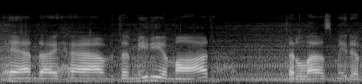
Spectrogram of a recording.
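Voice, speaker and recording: A fairly high-pitched man talks fairly slowly, with noticeable background noise behind him. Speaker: motorcycle vlogger. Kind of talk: casual narration while riding. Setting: outdoors on a motorcycle.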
